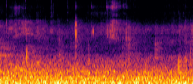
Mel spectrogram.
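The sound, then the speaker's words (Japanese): Chewing of a FamilyMart chocolate snack, a dense, continuous crunching and munching that stays at a steady loudness throughout. “私はファミリーマートのチョコシを食べるね”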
